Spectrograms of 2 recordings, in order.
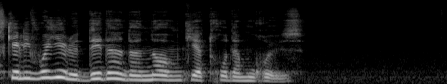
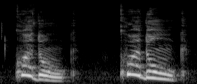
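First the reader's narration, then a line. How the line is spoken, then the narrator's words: Stammering. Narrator (French): bégaya Bazouge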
